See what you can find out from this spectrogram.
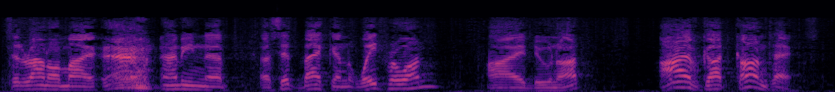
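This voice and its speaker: An actor playing a blustering, boastful wheeler-dealer, rambling and self-important, in an old radio comedy. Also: male voice, fairly high pitch, lively intonation, measured pace, bright, forceful tone, full character voice. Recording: muffled old radio recording.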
